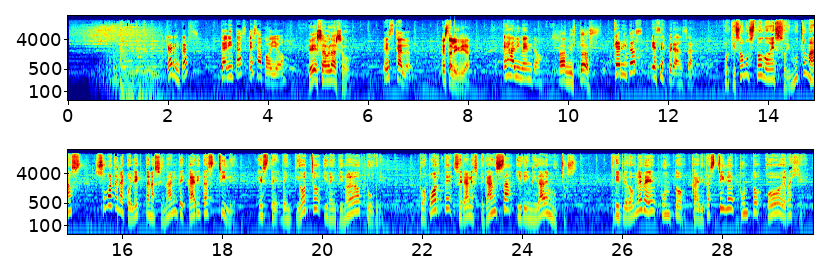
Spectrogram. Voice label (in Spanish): spot; caritas; RADIAL; colecta nacional 2022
